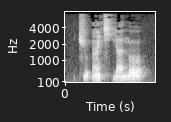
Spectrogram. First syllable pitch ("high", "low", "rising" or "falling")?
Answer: low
